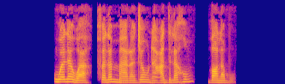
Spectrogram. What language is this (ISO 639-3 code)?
ara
